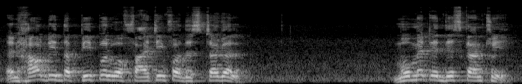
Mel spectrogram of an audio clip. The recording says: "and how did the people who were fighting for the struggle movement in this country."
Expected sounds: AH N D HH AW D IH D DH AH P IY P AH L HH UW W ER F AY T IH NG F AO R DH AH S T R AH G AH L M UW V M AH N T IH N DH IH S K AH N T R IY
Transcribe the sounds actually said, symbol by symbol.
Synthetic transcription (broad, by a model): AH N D HH AW D IH D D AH P IY P AH L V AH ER F AY T IH NG F AO R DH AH S T R AH G AH L M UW M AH N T IH N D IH S K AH N T R IY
